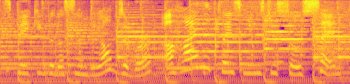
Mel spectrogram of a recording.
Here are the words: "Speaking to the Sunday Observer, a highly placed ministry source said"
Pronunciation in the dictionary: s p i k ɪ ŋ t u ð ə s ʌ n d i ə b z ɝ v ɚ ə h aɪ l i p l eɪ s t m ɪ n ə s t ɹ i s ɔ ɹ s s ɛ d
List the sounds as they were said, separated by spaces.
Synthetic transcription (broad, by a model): s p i k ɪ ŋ t u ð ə s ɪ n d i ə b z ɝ b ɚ ə h aɪ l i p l eɪ s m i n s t i s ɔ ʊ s s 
